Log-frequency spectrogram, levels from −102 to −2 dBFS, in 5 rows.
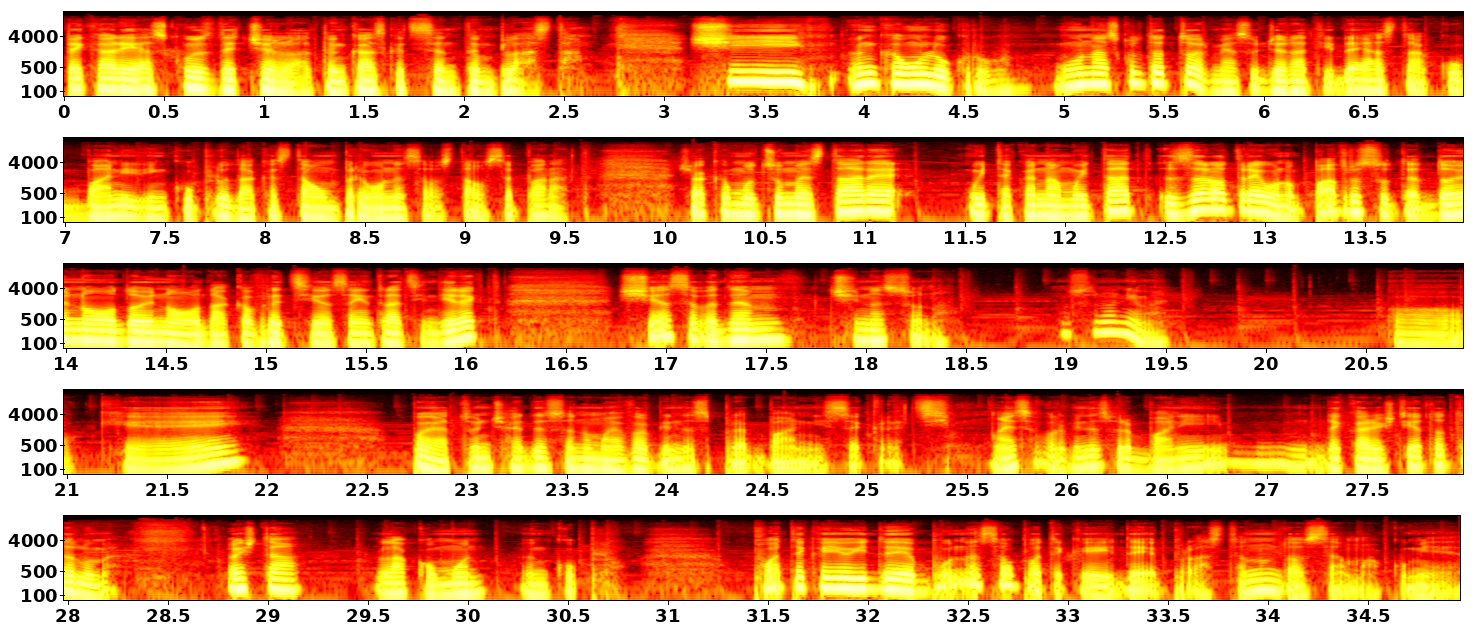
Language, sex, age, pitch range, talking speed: Romanian, male, 20-39, 105-145 Hz, 175 wpm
